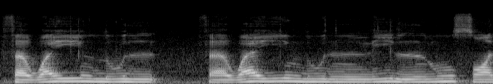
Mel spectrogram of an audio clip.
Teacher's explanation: The sad here is a heavy letter, so make sure you read that with tafkhim, with a full mouth.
